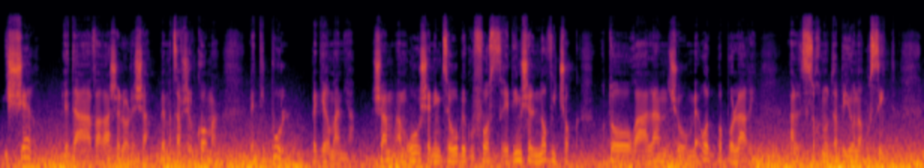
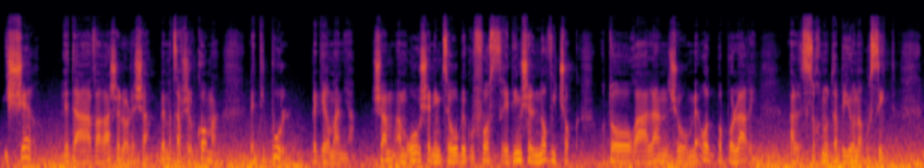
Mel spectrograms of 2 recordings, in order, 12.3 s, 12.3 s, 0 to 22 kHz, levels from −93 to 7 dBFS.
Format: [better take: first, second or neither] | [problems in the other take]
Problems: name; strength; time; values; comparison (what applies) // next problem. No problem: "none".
second | wind noise on the microphone; heavy; 10 dB below the speech; occasional gusts in the second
